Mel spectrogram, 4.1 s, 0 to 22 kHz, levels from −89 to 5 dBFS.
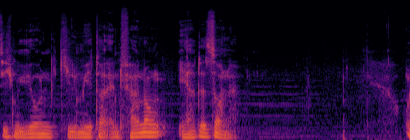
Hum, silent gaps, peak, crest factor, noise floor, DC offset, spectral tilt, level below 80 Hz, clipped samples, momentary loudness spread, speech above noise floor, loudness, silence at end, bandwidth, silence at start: none; none; -16 dBFS; 18 dB; -63 dBFS; under 0.1%; -6.5 dB/octave; -54 dBFS; under 0.1%; 15 LU; 31 dB; -33 LUFS; 0 s; 16 kHz; 0 s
